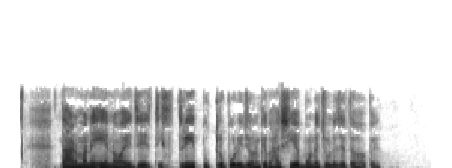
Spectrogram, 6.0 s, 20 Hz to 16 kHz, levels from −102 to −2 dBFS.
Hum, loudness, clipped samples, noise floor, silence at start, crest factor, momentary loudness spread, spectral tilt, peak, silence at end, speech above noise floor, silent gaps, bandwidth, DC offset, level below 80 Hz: none; -18 LUFS; under 0.1%; -81 dBFS; 0.5 s; 18 dB; 12 LU; -5.5 dB/octave; -2 dBFS; 1 s; 63 dB; none; 7.8 kHz; under 0.1%; -58 dBFS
